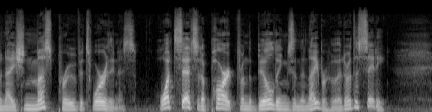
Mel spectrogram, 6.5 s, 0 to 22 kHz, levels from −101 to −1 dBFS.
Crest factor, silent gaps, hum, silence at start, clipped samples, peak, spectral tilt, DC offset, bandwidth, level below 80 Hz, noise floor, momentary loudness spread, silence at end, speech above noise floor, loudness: 18 dB; none; none; 0 s; under 0.1%; -12 dBFS; -5.5 dB/octave; under 0.1%; 15 kHz; -60 dBFS; -59 dBFS; 10 LU; 0.75 s; 29 dB; -30 LUFS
